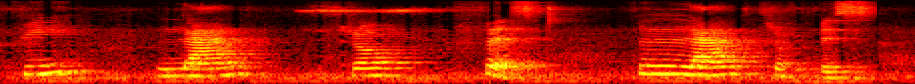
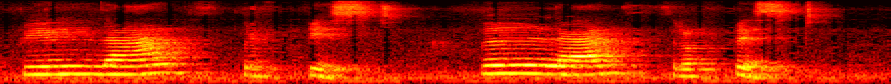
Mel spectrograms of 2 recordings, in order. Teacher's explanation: The second syllable lan is stressed here.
